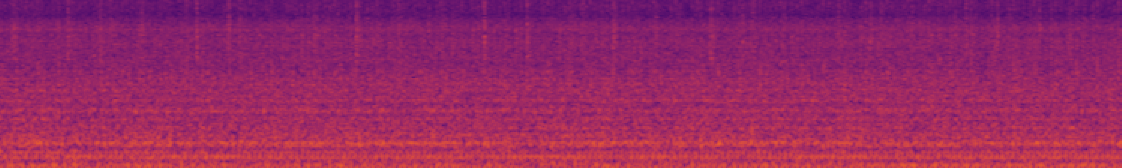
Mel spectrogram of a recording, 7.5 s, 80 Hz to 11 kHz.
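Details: Mercedes 190E engine at idle; light, quick, uneven ticking about three or four per second over a steady low hum: rhythmic idle ticking, source not identified.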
